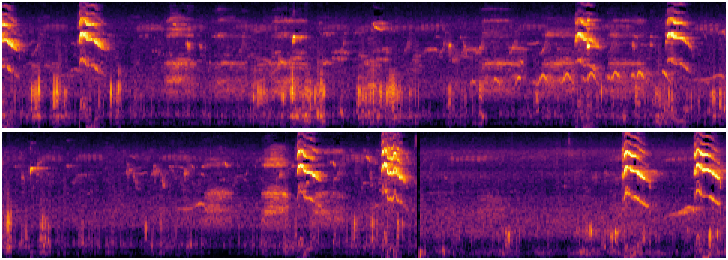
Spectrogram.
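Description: A shikra gives sharp, high, down-slurred calls.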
